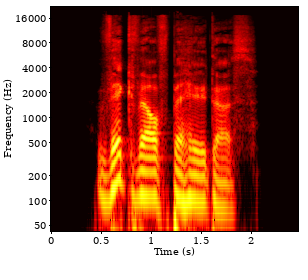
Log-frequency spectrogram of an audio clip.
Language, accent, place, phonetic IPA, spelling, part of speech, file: German, Germany, Berlin, [ˈvɛkvɛʁfbəˌhɛltɐs], Wegwerfbehälters, noun, De-Wegwerfbehälters.ogg
- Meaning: genitive singular of Wegwerfbehälter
